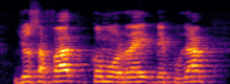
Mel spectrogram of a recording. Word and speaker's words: Josafat: rey de Israel y con Josafat o Josafat, de acuerdo a nuestra pronunciación latina, Josafat como rey de Judá, y nos presenta la historia de un gran profeta, Elías.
